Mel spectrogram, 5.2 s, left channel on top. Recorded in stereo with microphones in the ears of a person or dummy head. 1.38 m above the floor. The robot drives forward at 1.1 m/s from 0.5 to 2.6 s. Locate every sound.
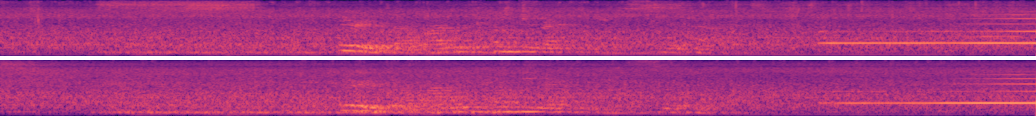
1.7 s a woman speaking: 35° left (ahead or behind), 3 m; by 3.6 s 50° left (ahead or behind), 2.5 m
4.1 s a flute: 45° left (ahead or behind), 0.9 m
